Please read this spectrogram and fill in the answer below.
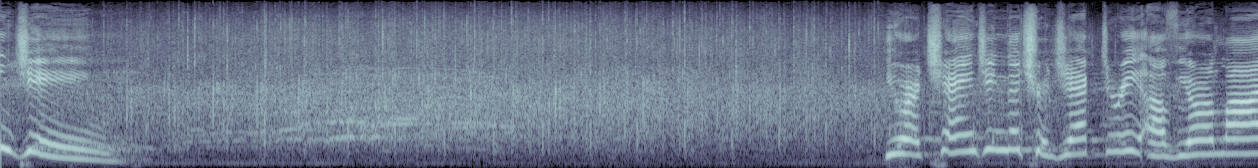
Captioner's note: applause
